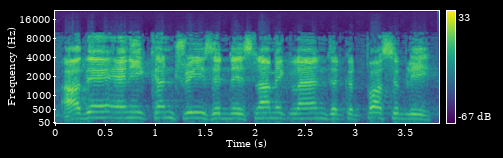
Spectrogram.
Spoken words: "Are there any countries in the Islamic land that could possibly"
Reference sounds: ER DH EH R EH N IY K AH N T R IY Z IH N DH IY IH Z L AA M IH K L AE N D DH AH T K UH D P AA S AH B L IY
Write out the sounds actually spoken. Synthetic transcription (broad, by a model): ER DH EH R EH N IY K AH N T R IY Z IH N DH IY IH S L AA M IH K L AE N D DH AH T K UH D P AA S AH B L IY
